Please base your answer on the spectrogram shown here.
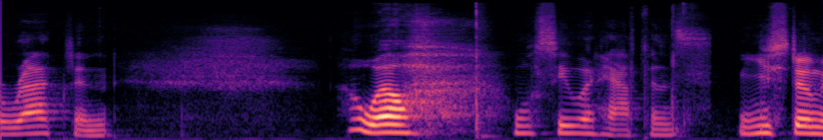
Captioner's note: sighs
